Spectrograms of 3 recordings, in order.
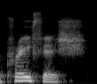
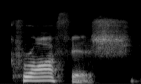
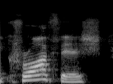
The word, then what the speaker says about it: crayfish: pronounce it in louisiana we pronounce it crawfish craw not cray but craw and everybody in america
